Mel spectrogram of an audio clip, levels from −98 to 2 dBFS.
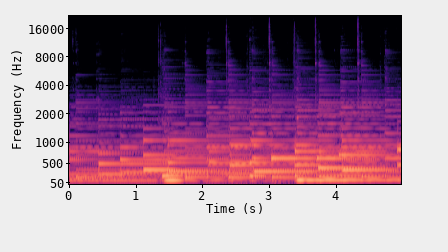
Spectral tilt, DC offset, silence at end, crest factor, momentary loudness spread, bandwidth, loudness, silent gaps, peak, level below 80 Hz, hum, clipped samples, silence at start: -10.5 dB/octave; under 0.1%; 0 s; 14 dB; 8 LU; 5 kHz; -23 LUFS; none; -8 dBFS; -56 dBFS; none; under 0.1%; 0 s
